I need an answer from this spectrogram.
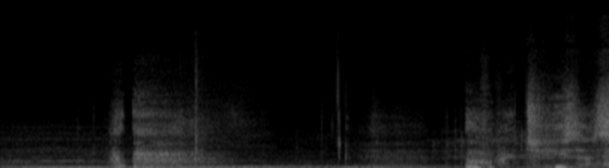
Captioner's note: clears throat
